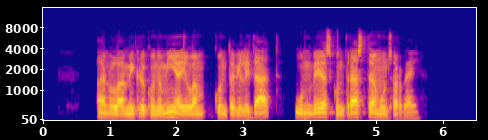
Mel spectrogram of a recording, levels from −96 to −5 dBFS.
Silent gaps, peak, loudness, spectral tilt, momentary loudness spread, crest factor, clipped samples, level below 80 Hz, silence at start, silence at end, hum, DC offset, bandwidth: none; -2 dBFS; -16 LUFS; -5.5 dB/octave; 9 LU; 16 dB; under 0.1%; -54 dBFS; 0.8 s; 0.9 s; none; under 0.1%; 7.4 kHz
